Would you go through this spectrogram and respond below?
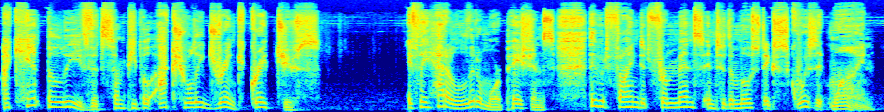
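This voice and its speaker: A man's voice: fairly high pitch, sing-song, normal speed, slightly rough. An actor playing a suave, theatrical, haughty man who savors fine wine in a video game. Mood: disdainful, savoring. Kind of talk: video game character voice lines.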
